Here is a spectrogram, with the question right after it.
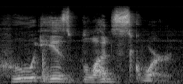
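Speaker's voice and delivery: slow, mock-ominous teaser; playful cliffhanger delivery; mock-mysterious teaser. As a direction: draw out the mystery in jest.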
